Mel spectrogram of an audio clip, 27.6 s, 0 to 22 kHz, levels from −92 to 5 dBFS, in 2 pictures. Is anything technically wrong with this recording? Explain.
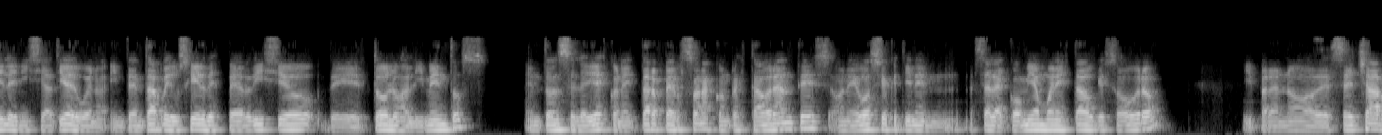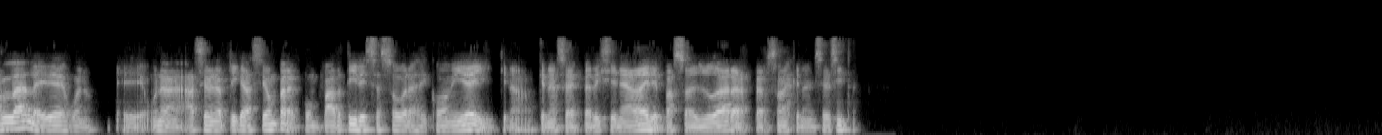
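No, nothing is technically wrong with this speech. It comes through a Bluetooth mSBC headset codec, which leaves nothing above 7.7 kHz and a light, grainy texture on the louder sounds.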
